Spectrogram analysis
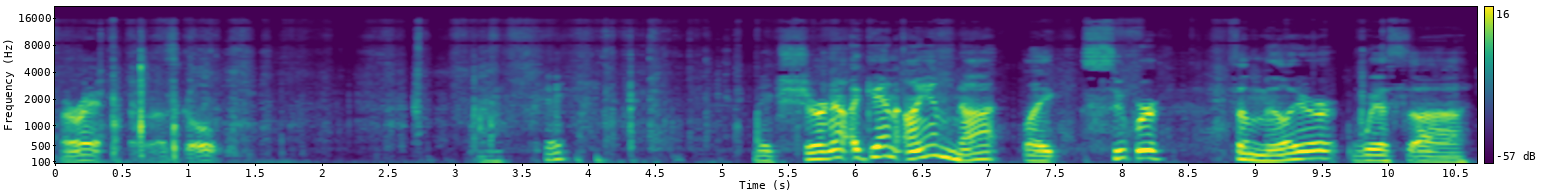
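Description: A man's voice: a little high, expressive, slow, long pauses, noisy background. A man hosting a casual card-opening vlog, chatting with enthusiasm and frequent asides from an indoor table. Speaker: card-opening channel host.

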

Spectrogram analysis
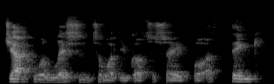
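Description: Young guy as an interview guest, low but bright voice, dry jokes, echoey room. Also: steady tone, brisk. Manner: easygoing, dry humour, hesitant restarts. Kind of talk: casual interview chat.

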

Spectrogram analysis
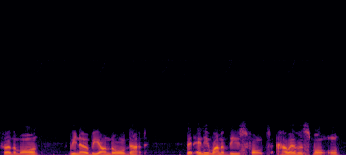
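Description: This rough recording holds a British man's deep, very animated narration of a vintage 1960s instructional film at normal speed. His style is crisp and scripted, wry and emphatic, with a bright, forceful edge as he puts rhetorical points to the listener.

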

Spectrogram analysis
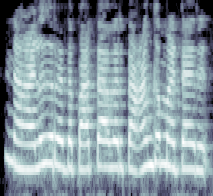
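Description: A woman voicing a defiant young wife held captive in a cartoon drama, who calmly pleads and reasons with her captor. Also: extremely high pitch, a little fast. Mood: pleading. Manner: calm, pleading then lecturing at length.

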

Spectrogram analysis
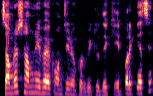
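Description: A male English teacher walks learners through reading a story aloud. His voice sits a little high, and he keeps checking in with tag questions. When he reads lines out, he draws them out slowly with big, exaggerated expression. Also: darkish tone. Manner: often asks tag questions to the viewer. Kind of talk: explaining how to read a story aloud.

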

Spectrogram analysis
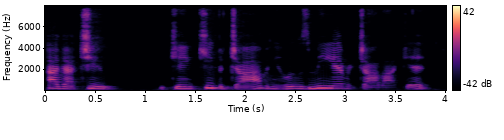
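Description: Woman playing a gruff, hot-tempered ranch hand. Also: fairly low pitch, steady tone, moderate pace. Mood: furious. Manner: drawling rough rural speech, loud outbursts. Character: gruff exasperated grown man, quick-tempered ranch hand.

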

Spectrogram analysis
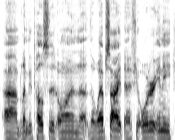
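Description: A man's voice: mid-range voice, fairly even intonation, normal speed, vocal fry, a little mellow, dry recording. A man in his forties with a Midwestern American accent, chatting casually to a dash-mounted camera in his parked car, rambling with lots of fillers and restarts. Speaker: vlogger and competitive eater. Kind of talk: casual vlog talk to camera. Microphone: camera mounted on dashboard.

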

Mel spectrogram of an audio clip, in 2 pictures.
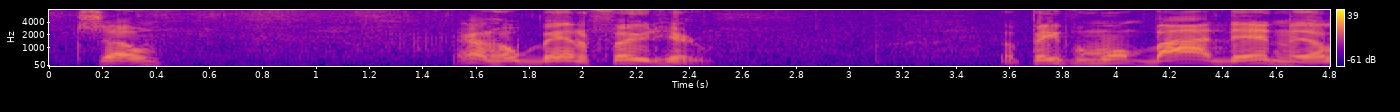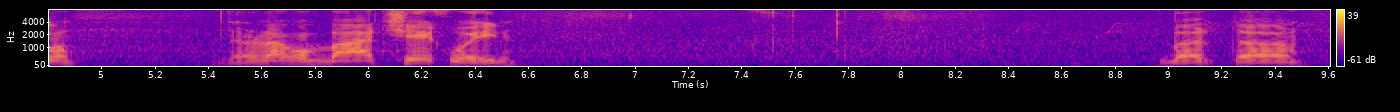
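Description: A mid-range, darkish voice belongs to an older man hosting his foraging channel outdoors, among pine trees in his garden. He rambles chattily and folksily with small jokes and stumbles, caught on a handheld camera mic held close.

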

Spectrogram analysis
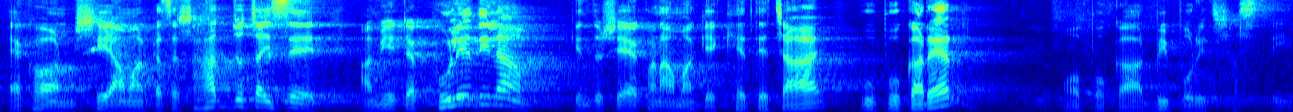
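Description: Preacher voicing a naive wronged traveler. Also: male voice, lowish voice, sharp tone, echoey room, long reverb tail. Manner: plaintive complaining.

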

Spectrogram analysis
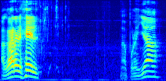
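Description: A man's voice: high-pitched, big pitch swings, takes it slowly, a bit bright. Joking man narrating his horror gameplay. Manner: joking, talks to the game, sudden yelps. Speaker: gameplay streamer. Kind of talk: playthrough commentary.

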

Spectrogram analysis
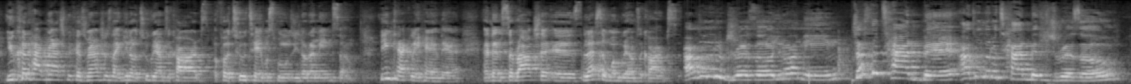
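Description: A young man in his twenties vlogs while cooking in his home kitchen, sassy, flamboyant, and animated, swearing freely as food sizzles in a pan. His voice is high and fairly quick with hardly any pauses, picked up by a camera across the echoey kitchen.

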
